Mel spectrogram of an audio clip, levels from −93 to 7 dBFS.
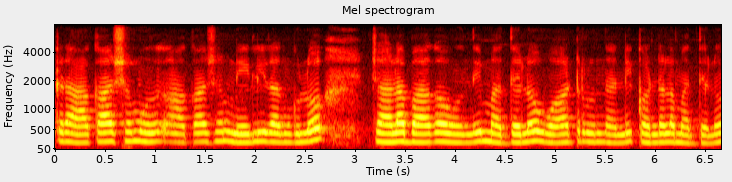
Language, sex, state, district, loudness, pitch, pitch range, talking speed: Telugu, female, Telangana, Hyderabad, -17 LUFS, 210 Hz, 200-215 Hz, 115 wpm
